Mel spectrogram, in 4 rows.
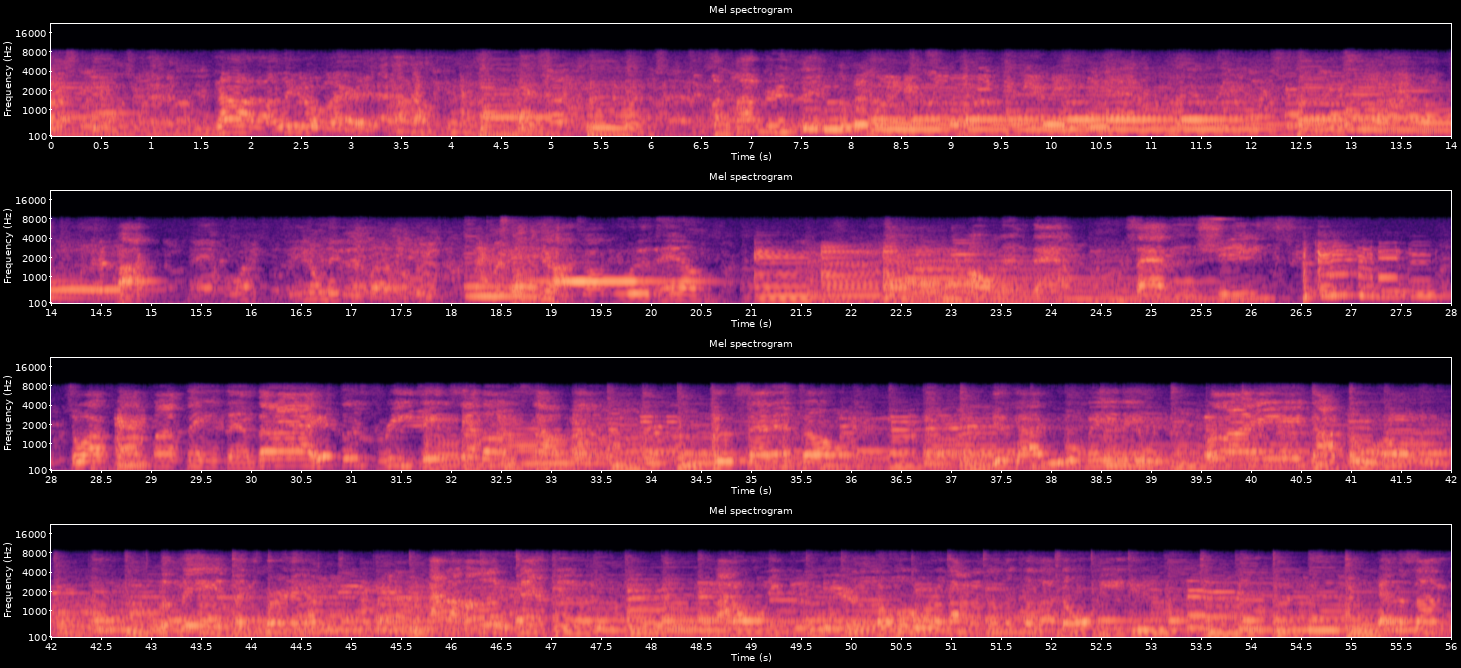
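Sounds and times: live band playing: 0.0s - 2.6s, 3.2s - 15.4s, 17.8s - 29.8s, 31.6s - 56.0s
upright bass: 0.0s - 15.4s, 17.2s - 56.0s
guitar playing: 0.0s - 16.2s, 17.2s - 56.0s.

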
